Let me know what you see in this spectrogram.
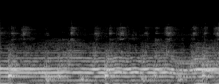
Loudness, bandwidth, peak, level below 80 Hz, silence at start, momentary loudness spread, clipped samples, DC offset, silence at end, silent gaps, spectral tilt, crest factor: -18 LUFS; 6.4 kHz; -6 dBFS; -44 dBFS; 0 s; 2 LU; under 0.1%; under 0.1%; 0 s; none; -8 dB/octave; 12 dB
